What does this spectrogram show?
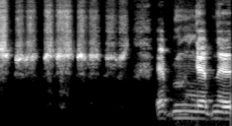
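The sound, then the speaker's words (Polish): Breathy, airy whistling in a series of short gusting bursts, like someone imitating the wind, followed by a voice starting to talk. “Po pierwsze, e, e, najprawdziwszą e, pewnie jest możliwość, że słyszał gwizd po prostu taki, prawda?”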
